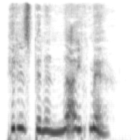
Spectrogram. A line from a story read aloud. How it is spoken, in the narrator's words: she whimpered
